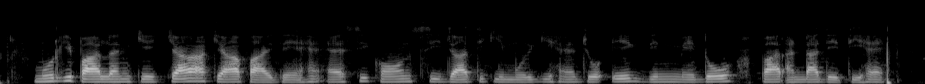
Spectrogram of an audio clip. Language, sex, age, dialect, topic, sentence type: Hindi, male, 18-24, Garhwali, agriculture, question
